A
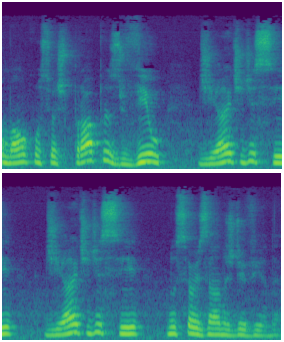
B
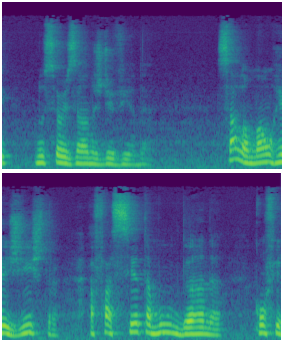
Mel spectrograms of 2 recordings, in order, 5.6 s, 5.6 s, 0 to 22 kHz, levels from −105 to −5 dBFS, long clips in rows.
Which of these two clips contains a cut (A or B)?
A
